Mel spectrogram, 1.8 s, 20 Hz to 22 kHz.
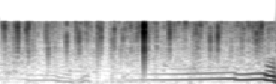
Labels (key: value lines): label: biophony, cascading saw
recorder: SoundTrap 600 or HydroMoth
